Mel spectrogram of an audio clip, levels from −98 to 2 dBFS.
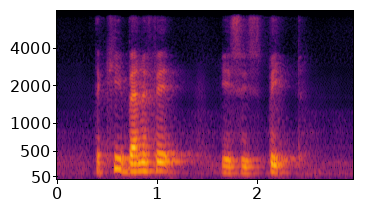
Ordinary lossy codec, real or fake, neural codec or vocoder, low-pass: none; fake; codec, 24 kHz, 0.5 kbps, DualCodec; 7.2 kHz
